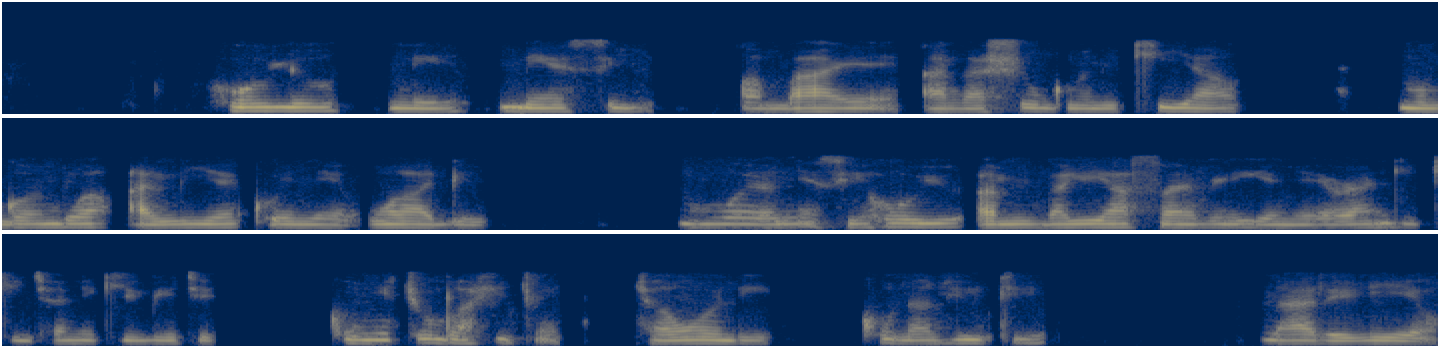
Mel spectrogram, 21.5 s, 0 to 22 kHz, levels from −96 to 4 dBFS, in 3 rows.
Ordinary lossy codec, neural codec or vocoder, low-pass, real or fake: Opus, 24 kbps; codec, 24 kHz, 0.9 kbps, WavTokenizer, medium speech release version 2; 5.4 kHz; fake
